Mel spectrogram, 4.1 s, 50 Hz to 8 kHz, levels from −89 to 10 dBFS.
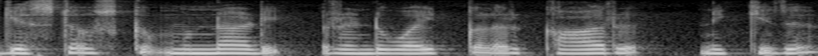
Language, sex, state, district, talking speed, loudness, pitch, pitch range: Tamil, female, Tamil Nadu, Nilgiris, 115 wpm, -16 LUFS, 210 Hz, 205-215 Hz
